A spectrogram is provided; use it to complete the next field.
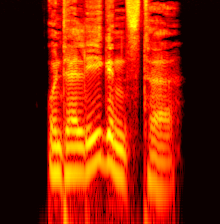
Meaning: inflection of unterlegen: 1. strong/mixed nominative/accusative feminine singular superlative degree 2. strong nominative/accusative plural superlative degree
- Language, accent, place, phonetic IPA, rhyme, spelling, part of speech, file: German, Germany, Berlin, [ˌʊntɐˈleːɡn̩stə], -eːɡn̩stə, unterlegenste, adjective, De-unterlegenste.ogg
